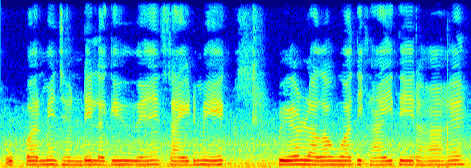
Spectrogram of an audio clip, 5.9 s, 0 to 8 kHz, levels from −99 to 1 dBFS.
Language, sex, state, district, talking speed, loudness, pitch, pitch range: Hindi, female, Uttar Pradesh, Jyotiba Phule Nagar, 165 wpm, -16 LUFS, 185 Hz, 180-190 Hz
